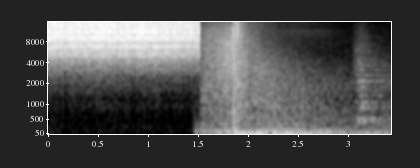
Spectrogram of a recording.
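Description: A steady, close fizzing hiss, then a sudden louder burst of crackling, bubbly effervescence as a tablet dissolves, continuing busily to the end with no voices.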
